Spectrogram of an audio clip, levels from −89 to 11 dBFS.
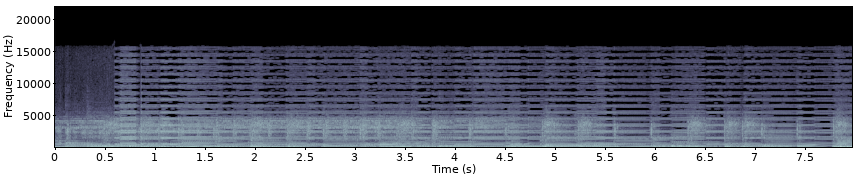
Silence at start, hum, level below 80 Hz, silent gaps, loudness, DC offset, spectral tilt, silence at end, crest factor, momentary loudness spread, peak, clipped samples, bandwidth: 0 s; none; -36 dBFS; none; -20 LUFS; under 0.1%; -4.5 dB/octave; 0 s; 18 dB; 5 LU; -2 dBFS; under 0.1%; 16 kHz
